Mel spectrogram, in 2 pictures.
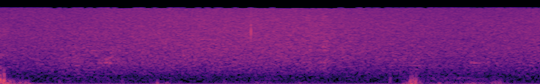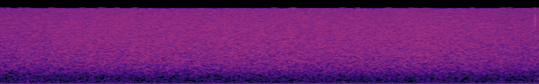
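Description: Faint steady background hiss, broken by one short, dull low thump about three seconds in.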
